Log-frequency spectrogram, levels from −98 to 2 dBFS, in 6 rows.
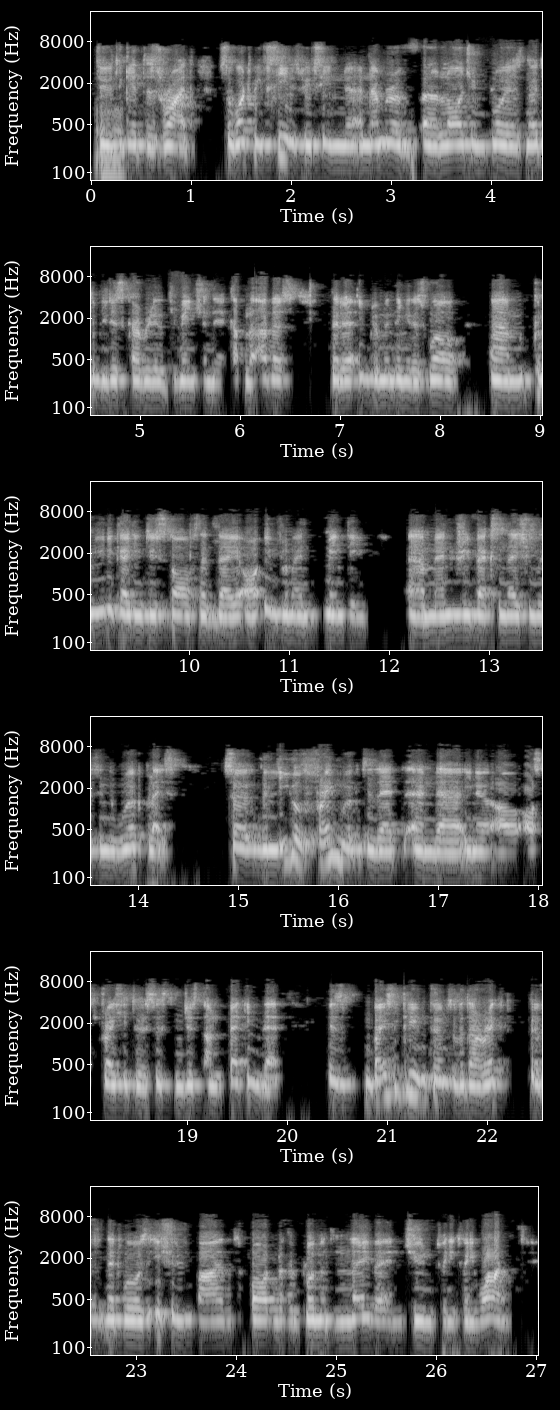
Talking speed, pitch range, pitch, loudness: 195 wpm, 245-265 Hz, 255 Hz, -19 LUFS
